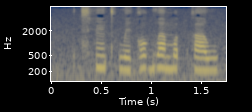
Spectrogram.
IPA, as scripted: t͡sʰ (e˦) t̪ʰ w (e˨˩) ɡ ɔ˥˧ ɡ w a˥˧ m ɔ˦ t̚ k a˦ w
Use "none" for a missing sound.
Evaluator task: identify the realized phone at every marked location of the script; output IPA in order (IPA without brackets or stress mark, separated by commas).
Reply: ẽ˦, e˨˩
